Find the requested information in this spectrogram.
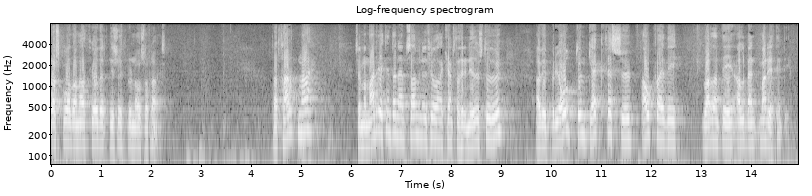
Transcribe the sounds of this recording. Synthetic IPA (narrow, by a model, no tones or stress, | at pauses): askɔːðanaθjoːwðɛɾt̪nɪsʏhpɾʏnaɔsafɾa̰mvɪ̰s | θaɾ̥θaɾt̪na | sɛmamanrjɛht̪int̪anɛmt̪saːmɪnʏvɪθjowðanacʰɛmst̪afθejɾɪnɪːðʏ̥st̪ʰœːðʏ | aðvɪðpɾjoːwt̪ʏmcɛkθɛsːʏaːwkʰvajðɪ | vaɾðant̪ɪalmɛnːmanrjɛht̪int̪ɪ̰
